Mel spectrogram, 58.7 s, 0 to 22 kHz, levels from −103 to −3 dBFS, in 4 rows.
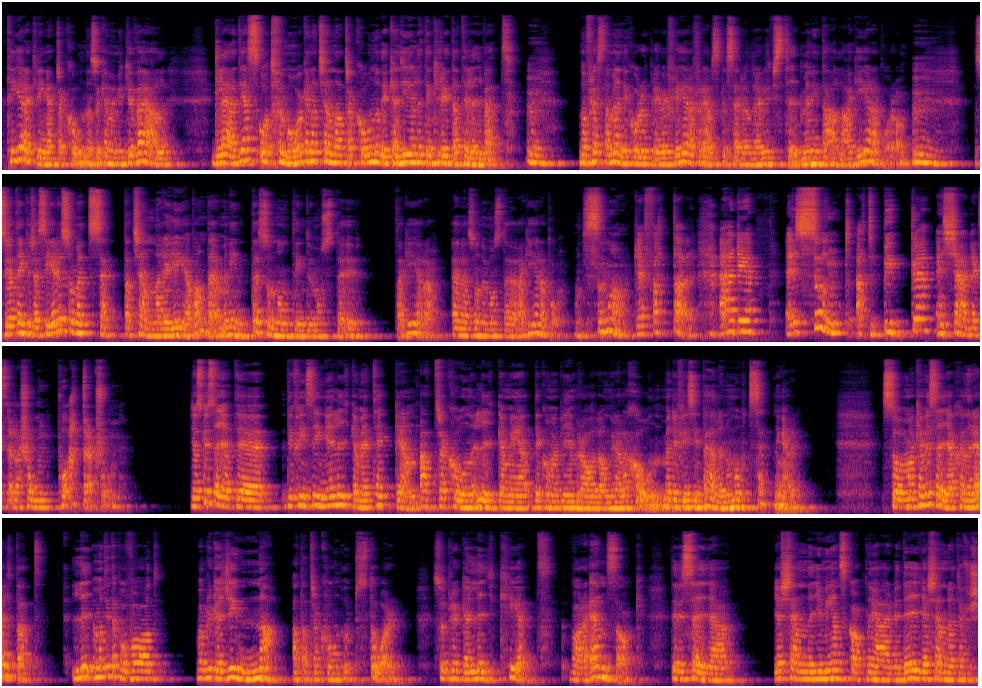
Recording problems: off-mic speech; far
room echo; slight; dies away in 0.6 s

